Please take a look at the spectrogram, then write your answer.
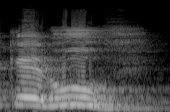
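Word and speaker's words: כרוב: Querubim no original hebraico é queruv.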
